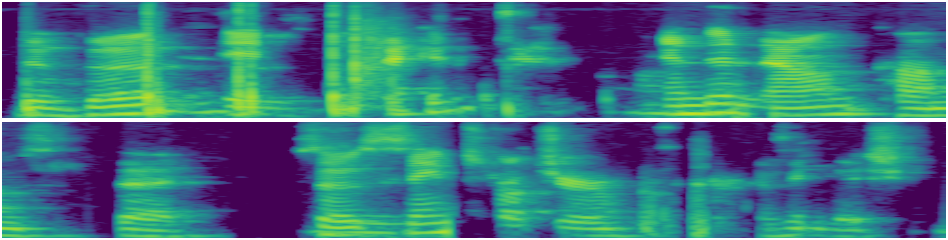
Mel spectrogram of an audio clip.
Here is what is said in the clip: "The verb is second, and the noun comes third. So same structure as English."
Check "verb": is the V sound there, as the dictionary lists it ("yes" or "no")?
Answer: yes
